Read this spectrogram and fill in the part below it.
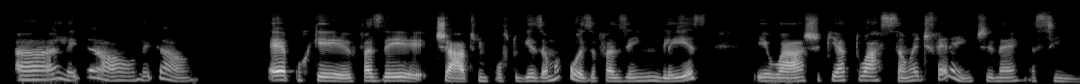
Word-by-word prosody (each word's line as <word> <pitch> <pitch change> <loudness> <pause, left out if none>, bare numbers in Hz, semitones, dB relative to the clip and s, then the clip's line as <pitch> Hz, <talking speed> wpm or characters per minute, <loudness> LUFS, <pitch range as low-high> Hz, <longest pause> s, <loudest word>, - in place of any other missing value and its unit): Ah 215 +3 +2
legal, 195 - -3
legal. 195 - -6 0.8
É 310 0 +10
porque 170 - -1
fazer 175 - +1
teatro 170 - +6
em 160 - -10
português 155 +1 -7
é 155 - +2
uma - - -6
coisa, 155 -1 -2
fazer 155 -1 -2
em 155 - -6
inglês, 170 - -3 0.5
eu 160 -1 -3
acho 155 +3 +4
que 190 - -5
atuação 190 -3 0
é 195 - -4
diferente, 160 -4 -4
né, 160 +2 -4
assim, 145 -4 -10
170 Hz, 130 wpm, -24 LUFS, 155-195 Hz, 0.8 s, É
